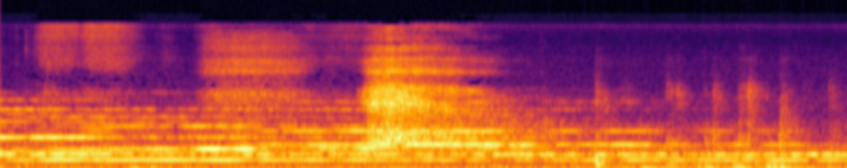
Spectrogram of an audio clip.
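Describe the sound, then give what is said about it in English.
Slow, deep breaths taken during a guided relaxation, a few faint drawn-in inhales and airy exhales over a soft steady hum. “We're just gonna take a few deep breaths and come into the present moment.”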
